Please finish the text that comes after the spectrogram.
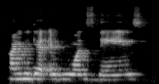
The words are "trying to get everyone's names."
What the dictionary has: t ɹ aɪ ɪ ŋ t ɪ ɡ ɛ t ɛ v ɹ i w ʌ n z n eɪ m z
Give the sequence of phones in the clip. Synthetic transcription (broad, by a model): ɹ aɪ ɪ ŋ t ɪ ɡ ɛ t ɛ v ɹ i w ʌ n z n eɪ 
